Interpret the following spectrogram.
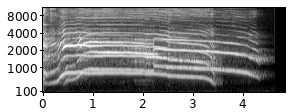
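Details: Coyote pair in a duet of howls: rising onsets into long level overlapping tones, one voice dipping and breaking near the end before both fade out.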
